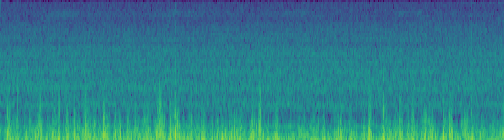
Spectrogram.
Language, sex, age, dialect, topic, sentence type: Bengali, female, 18-24, Rajbangshi, banking, question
